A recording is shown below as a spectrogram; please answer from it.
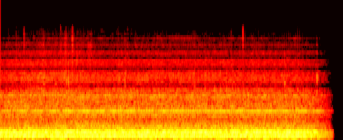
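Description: Steady hum and rush of the International Space Station's cabin ventilation fans and equipment, with a low drone and a few faint steady tones in it.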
